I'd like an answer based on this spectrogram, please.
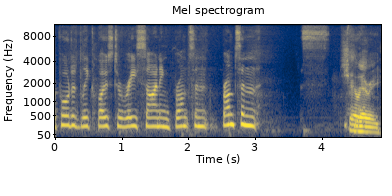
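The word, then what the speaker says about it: Xerri: Sherry. That's it. Cherry. I keep wanting to pronounce the X.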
